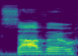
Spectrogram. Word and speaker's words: Tsavo: It is week number 13, and the missions for this week are Sierra 117, Crow's Nest, and Tsavo Highway. Yes, I pronounced it correctly this week.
